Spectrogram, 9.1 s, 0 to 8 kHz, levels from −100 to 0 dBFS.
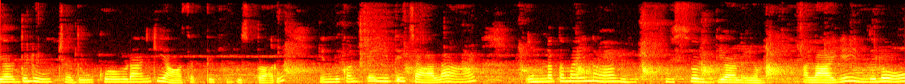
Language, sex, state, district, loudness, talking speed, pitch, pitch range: Telugu, female, Andhra Pradesh, Guntur, -18 LUFS, 65 wpm, 260 Hz, 225-290 Hz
